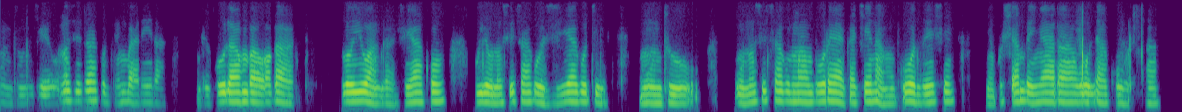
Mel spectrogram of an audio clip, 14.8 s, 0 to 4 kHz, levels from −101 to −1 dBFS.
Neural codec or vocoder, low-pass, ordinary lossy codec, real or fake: vocoder, 44.1 kHz, 128 mel bands, Pupu-Vocoder; 3.6 kHz; Opus, 24 kbps; fake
